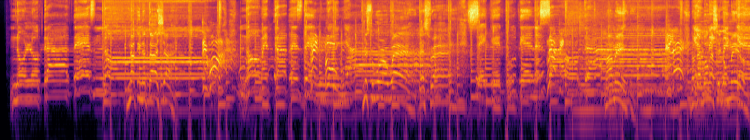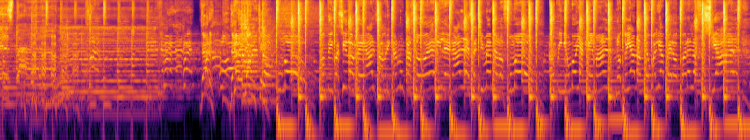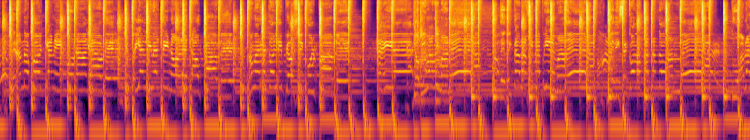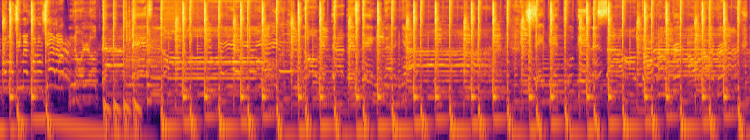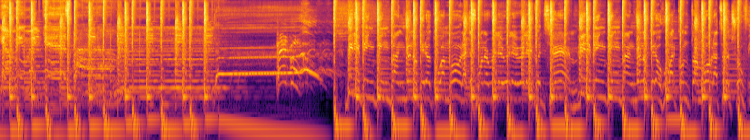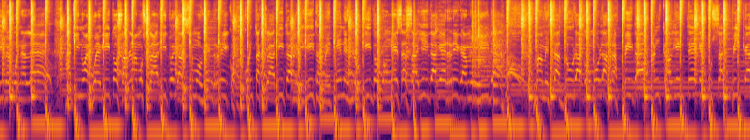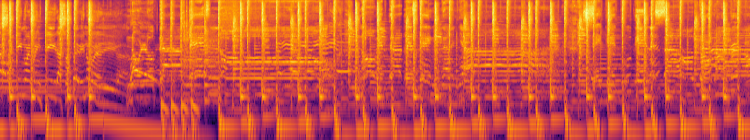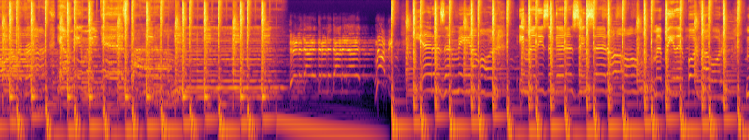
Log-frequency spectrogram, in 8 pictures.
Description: Genre: Rap,Pop, Latin Music.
